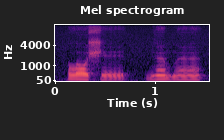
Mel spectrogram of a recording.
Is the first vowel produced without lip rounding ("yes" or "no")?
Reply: no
